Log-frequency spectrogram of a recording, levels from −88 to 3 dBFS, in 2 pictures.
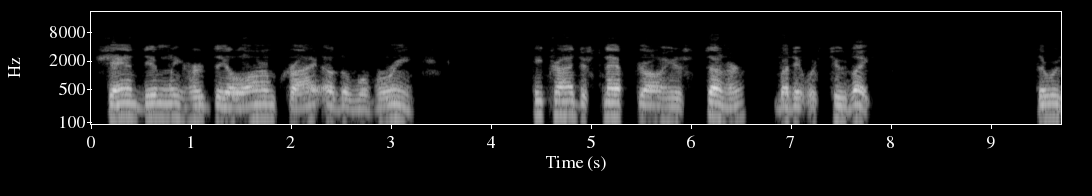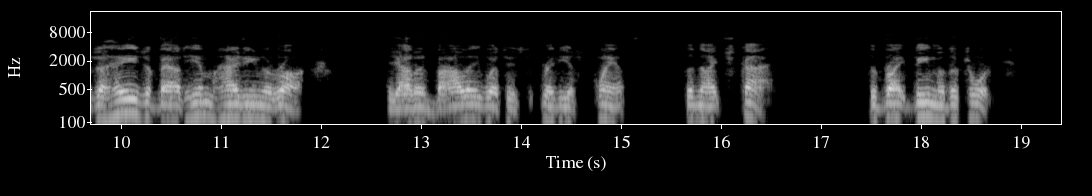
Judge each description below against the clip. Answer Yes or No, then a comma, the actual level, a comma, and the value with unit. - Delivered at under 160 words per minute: Yes, average, 140 wpm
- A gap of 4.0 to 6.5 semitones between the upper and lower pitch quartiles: No, narrow, 2.4 semitones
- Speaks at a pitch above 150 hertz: No, low, 120 Hz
